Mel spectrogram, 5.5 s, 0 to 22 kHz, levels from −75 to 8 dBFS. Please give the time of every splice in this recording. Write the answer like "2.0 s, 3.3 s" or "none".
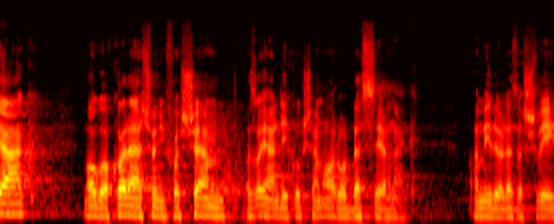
none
